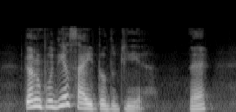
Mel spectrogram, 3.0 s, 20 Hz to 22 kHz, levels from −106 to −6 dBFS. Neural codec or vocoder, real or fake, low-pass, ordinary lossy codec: codec, 16 kHz, 2 kbps, FunCodec, trained on LibriTTS, 25 frames a second; fake; none; none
